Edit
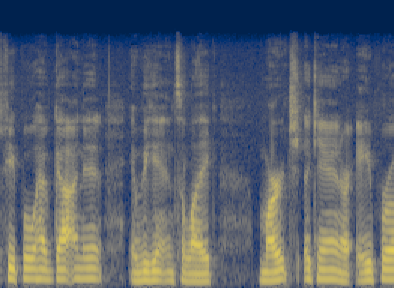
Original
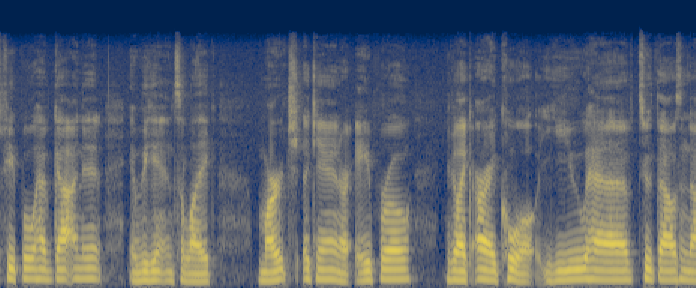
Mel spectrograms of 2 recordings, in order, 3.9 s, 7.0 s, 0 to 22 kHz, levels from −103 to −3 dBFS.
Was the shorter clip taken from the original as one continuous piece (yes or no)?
yes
